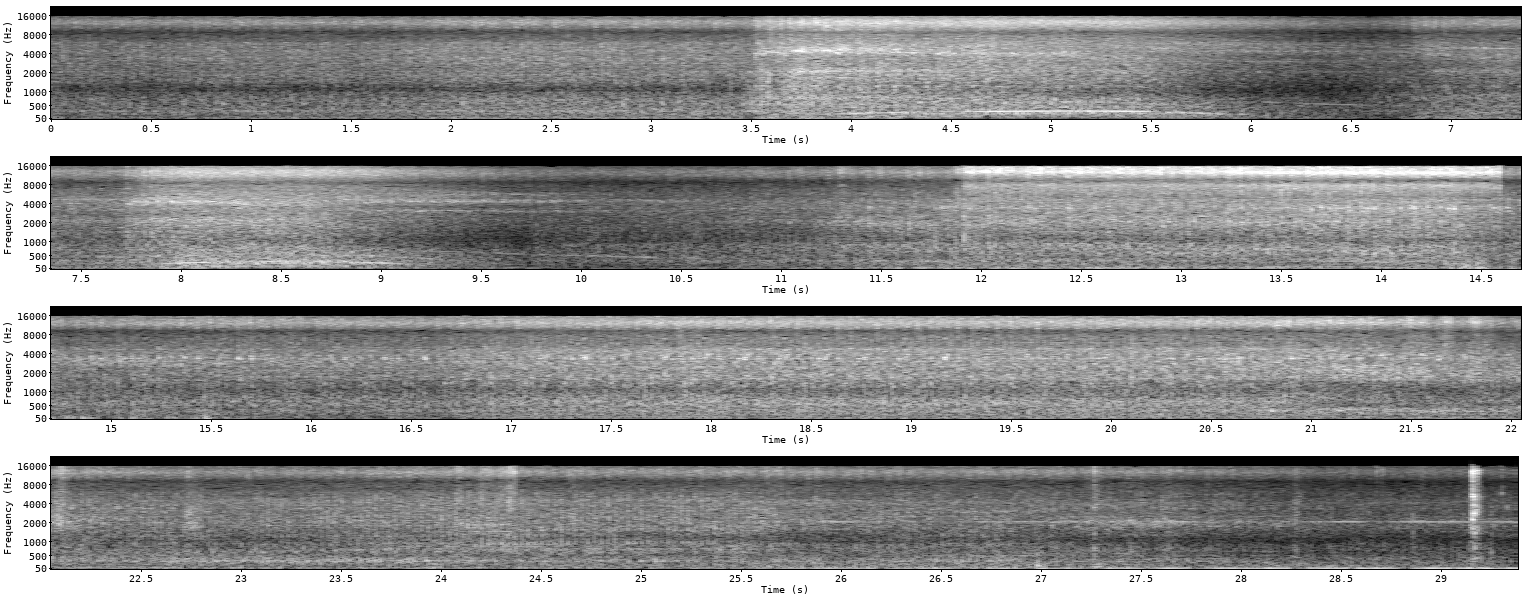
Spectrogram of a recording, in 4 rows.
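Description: Mercedes OM 906 LA inline-six turbodiesel revved twice, the engine note rising and falling each time, then running steadily. A brief high hiss comes about twelve seconds in.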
